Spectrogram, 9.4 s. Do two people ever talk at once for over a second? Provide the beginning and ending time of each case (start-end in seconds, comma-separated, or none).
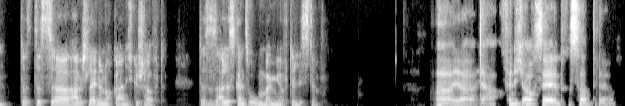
none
